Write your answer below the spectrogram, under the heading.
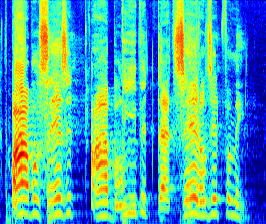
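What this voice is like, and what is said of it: Put-on Southern preacher accent. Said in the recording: “It's my Southern accent.”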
